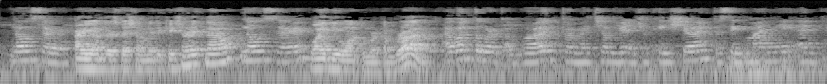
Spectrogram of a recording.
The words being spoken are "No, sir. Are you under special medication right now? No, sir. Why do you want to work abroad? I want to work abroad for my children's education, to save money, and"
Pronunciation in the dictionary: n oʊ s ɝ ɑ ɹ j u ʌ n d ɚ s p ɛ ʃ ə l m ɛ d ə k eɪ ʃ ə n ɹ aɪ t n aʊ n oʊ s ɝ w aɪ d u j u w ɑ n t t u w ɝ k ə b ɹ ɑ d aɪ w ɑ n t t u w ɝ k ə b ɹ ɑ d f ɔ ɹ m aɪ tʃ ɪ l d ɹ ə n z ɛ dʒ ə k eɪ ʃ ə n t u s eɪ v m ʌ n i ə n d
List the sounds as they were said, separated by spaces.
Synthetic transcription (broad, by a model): n oʊ s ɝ ɑ ɹ j u ʌ n d ɚ s p ɛ ʃ ə l m ɛ d ə k eɪ ʃ ə n ɹ aɪ t n aʊ n oʊ s ɝ w aɪ d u j u w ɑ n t t u w ɝ k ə b ɹ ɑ d aɪ w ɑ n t t u w ɝ k ə b ɹ ɑ d f ɔ ɹ m aɪ tʃ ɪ l d ɹ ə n ɛ dʒ ə k eɪ ʃ ə n t u s eɪ v m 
